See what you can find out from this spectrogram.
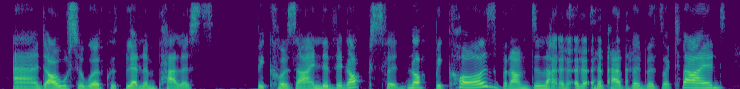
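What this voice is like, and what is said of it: South African accent. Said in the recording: “as you can hear from my accent, I am originally South African”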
